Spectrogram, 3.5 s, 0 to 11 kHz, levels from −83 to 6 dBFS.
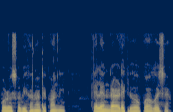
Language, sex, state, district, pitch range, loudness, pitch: Assamese, male, Assam, Hailakandi, 120-125 Hz, -18 LUFS, 125 Hz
